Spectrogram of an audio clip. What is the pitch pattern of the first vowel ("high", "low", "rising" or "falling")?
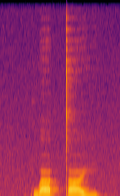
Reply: low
